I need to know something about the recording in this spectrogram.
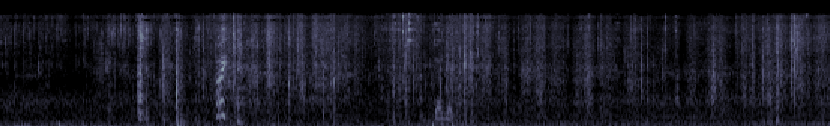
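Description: Horse hooves clip-clop irregularly on hard ground, mixed with shuffling movement and a brief vocal sound, over a steady background murmur.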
